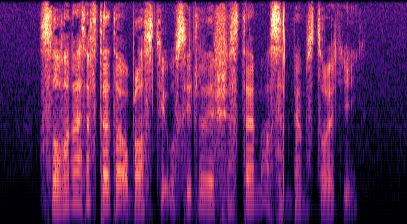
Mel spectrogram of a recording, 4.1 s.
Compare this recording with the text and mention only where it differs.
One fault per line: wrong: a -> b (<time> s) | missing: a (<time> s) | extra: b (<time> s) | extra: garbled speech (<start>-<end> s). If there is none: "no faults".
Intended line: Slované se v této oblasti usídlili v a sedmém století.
extra: šestém (2.2 s)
